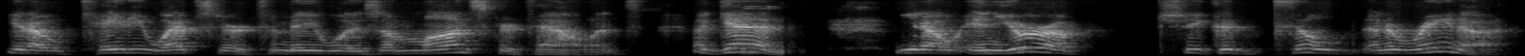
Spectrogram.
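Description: A man's voice: fairly high pitch, lively intonation, measured pace, pushed and bright, poor audio. A man, a film director, answering radio interview questions with enthusiastic, anecdotal storytelling.

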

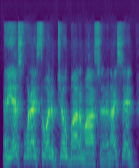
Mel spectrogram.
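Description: A man's voice: medium pitch, a little fast, bright, forceful tone, low-quality recording. A man, a film director, answering radio interview questions with enthusiastic, anecdotal storytelling.

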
